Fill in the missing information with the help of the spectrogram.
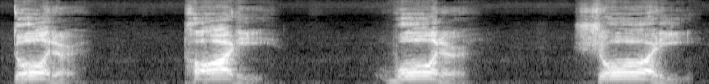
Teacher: the flap T sound it becomes a d when it's between two vowels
